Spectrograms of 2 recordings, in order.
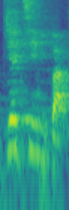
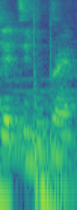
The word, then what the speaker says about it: Jetimba: Jetimba. Yes, just like Jenna. General. Oh. Okay. Okay, I've been pronouncing you as Jetimbre. Yeah. But it's fine, Jetimba.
